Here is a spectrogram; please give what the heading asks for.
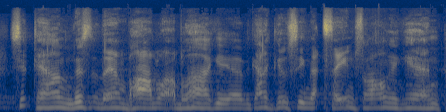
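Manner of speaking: usual speaking voice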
